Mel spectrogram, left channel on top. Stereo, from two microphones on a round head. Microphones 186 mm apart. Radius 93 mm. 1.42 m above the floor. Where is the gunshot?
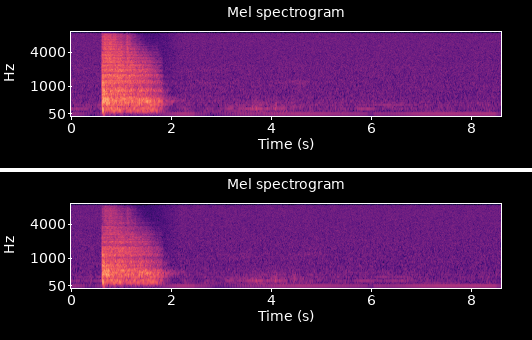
75° left (ahead or behind), 1.2 m.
